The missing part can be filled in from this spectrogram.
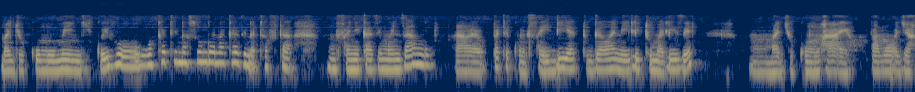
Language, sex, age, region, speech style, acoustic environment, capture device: Swahili, female, 35-44, Kenya, relaxed, music, desktop / Windows / Chrome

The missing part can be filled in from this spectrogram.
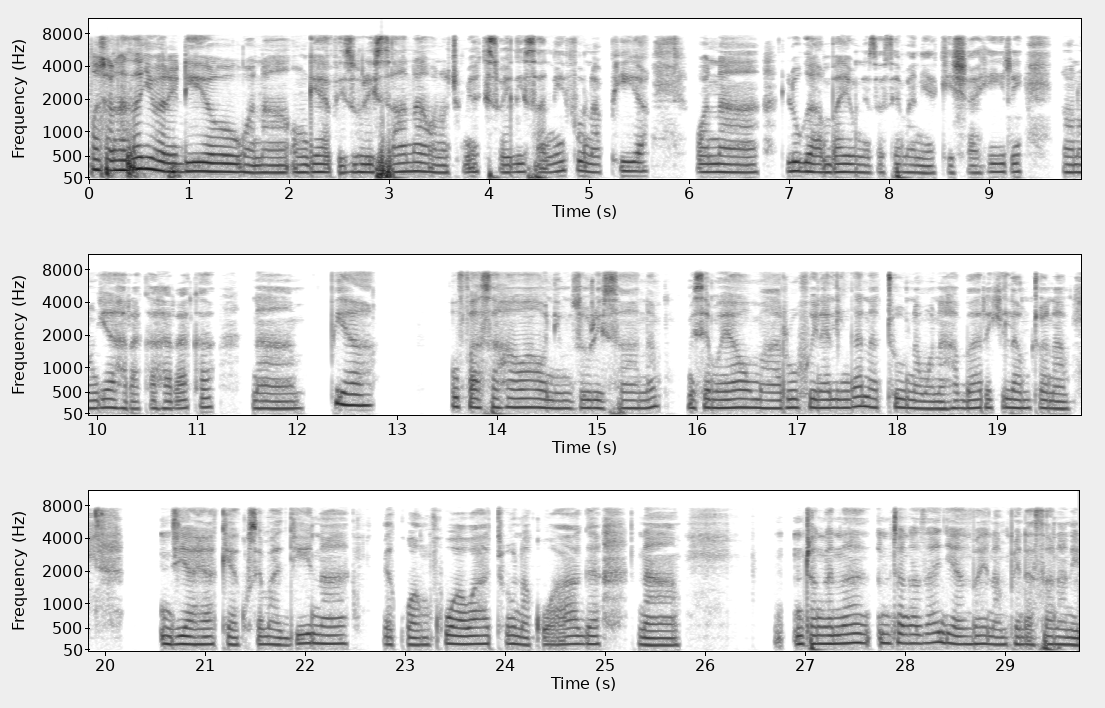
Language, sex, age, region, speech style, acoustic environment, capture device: Swahili, female, 35-44, Kenya, relaxed, nature, mobile / Android / Chrome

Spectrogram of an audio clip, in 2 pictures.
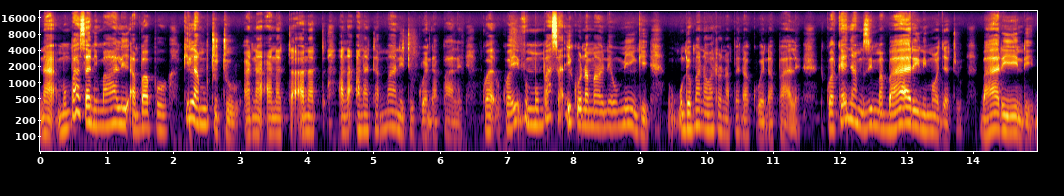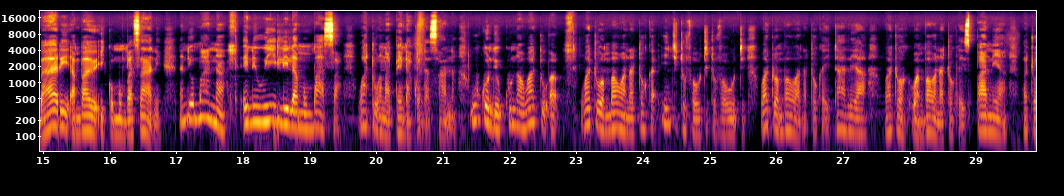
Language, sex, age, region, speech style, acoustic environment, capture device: Swahili, male, 25-34, Kenya, excited, silence, mobile / Linux / Chrome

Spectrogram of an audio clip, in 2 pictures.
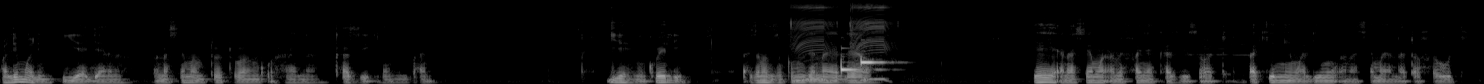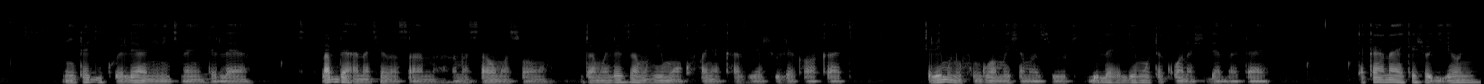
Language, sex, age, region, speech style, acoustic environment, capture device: Swahili, male, 25-34, Kenya, relaxed, silence, mobile / Linux / Chrome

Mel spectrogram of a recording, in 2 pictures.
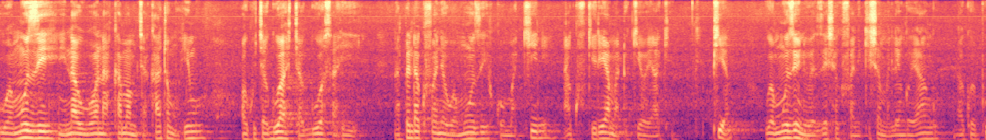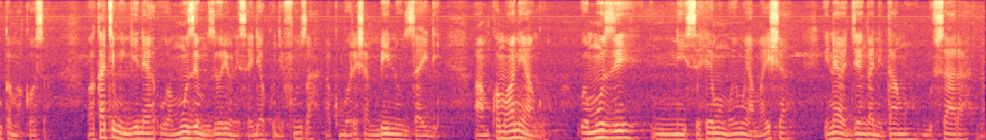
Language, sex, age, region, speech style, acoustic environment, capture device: Swahili, male, 18-24, Kenya, happy; relaxed; focused; excited, nature, desktop / Windows / Chrome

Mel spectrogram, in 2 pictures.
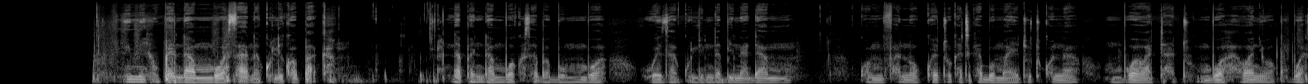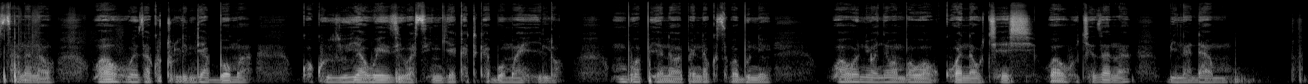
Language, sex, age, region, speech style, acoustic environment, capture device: Swahili, male, 25-34, Kenya, relaxed, silence, mobile / Linux / Chrome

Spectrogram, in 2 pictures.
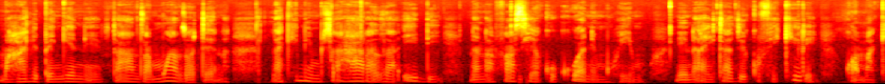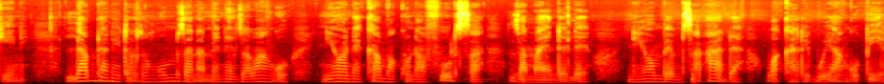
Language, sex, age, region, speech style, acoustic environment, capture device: Swahili, male, 18-24, Kenya, relaxed, silence, mobile / Linux / Chrome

